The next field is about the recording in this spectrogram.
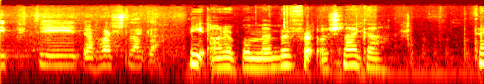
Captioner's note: speaking French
